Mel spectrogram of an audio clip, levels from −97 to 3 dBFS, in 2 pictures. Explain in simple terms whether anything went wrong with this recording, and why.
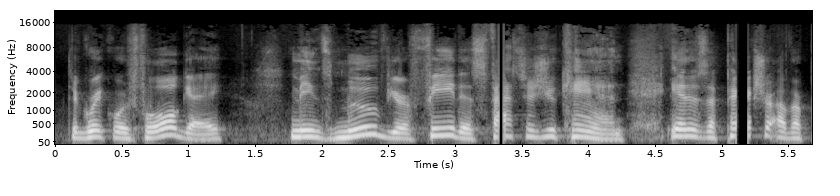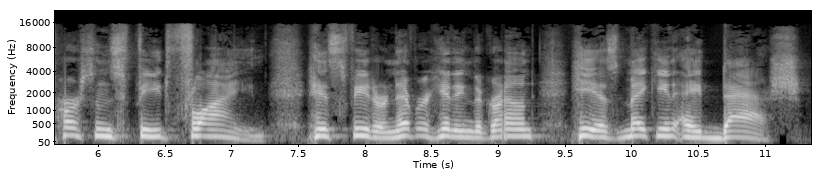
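The speech drops out three times: at 3.32 to 3.38 s, the sound goes silent for about 40 ms; at 5.10 to 5.22 s, for about 90 ms; and at 9.03 to 9.06 s, for about 15 ms. Each time the sound picks up again where it stopped or slightly later. This pattern points to a Bluetooth stall, likely caused by radio interference delaying audio packets. The headphones used up their small reserve of sound and had to wait for the missing data to be resent.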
